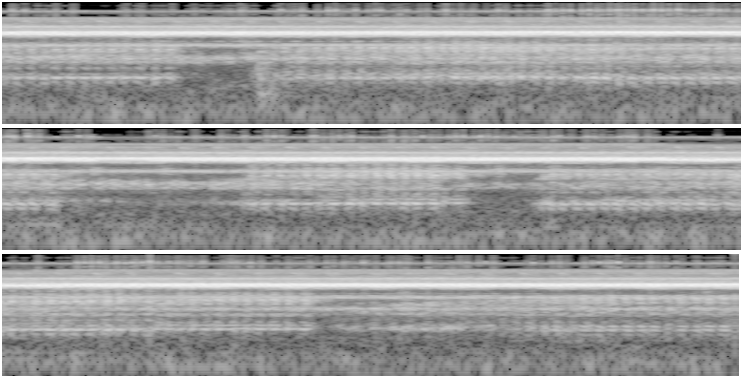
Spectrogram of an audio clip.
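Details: Frog calls during rain: a low pulsed trill running almost continuously with brief breaks, and occasional higher rasping bursts, all beneath a loud, unbroken shrill insect drone.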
